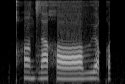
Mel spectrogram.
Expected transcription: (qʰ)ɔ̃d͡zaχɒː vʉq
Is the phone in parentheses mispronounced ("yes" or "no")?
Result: no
